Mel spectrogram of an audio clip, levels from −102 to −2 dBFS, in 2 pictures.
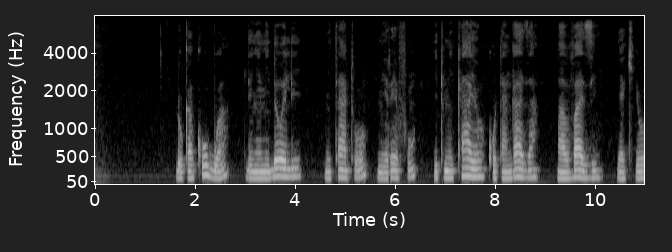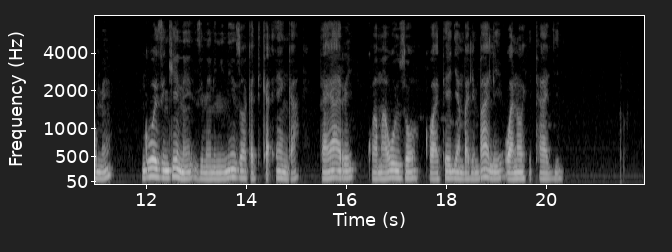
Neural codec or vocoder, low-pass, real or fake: none; 7.2 kHz; real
